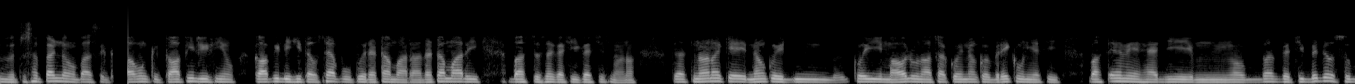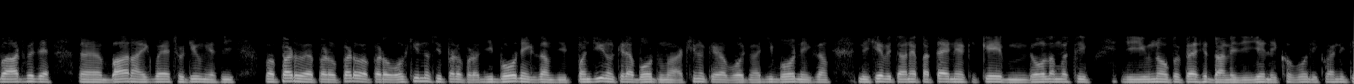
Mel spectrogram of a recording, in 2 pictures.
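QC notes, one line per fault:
1.12 to 1.28 s, handover gap: Right after "تو پند ہوں بس" the speech fades out within a few tens of milliseconds. Then there is dead silence for 160 ms. The call was passed from one network to another, and no speech frames got through during the switch, so whatever was said in that moment is simply gone. The sound resumes only when the new link comes up.
1.28 s to end, fallback to narrowband: From the handover onward, nothing above 4 kHz remains. The speech sounds duller, boxier and rougher. Before the gap, the clear wideband HD Voice sound suggests AMR-WB at around 12.65 kbit/s, with only light codec coloring. Afterward, the band limit and added grit fit a drop to the older AMR-NB codec, likely at 7.4 kbit/s. That codec cannot carry the upper band at all.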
